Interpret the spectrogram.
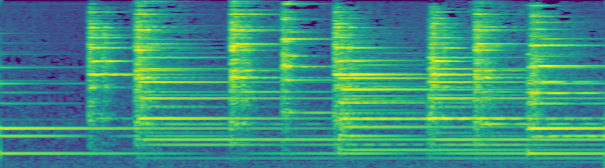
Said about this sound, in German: Glockenspiel am Rathaus in München. Der neugotische Bau am Marienplatz ist nicht nur eine Attraktion für viele Touristen, sondern er dient auch als Verwaltungsgebäude.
